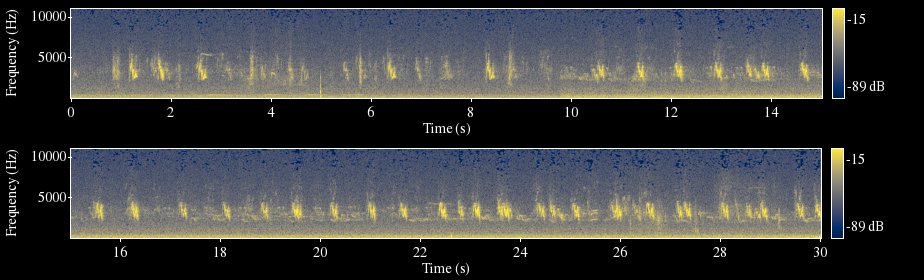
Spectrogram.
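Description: Small birds chirping outdoors: a steady run of short, high chirps, a few a second, growing busier about ten seconds in, over a steady low background hiss.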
